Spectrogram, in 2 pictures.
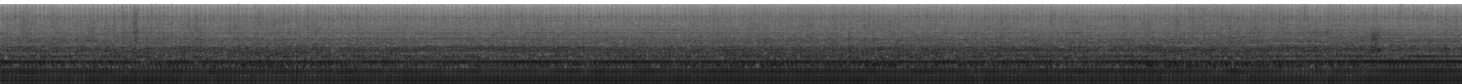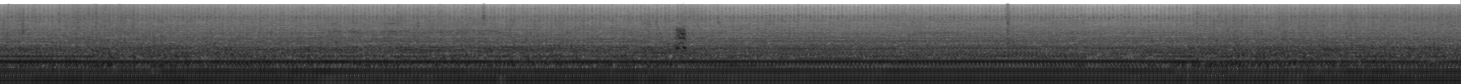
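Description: Walk-behind gas lawnmower engine running steadily under load while mowing through fallen leaves, with one short sharp sound a little over two-thirds of the way in.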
